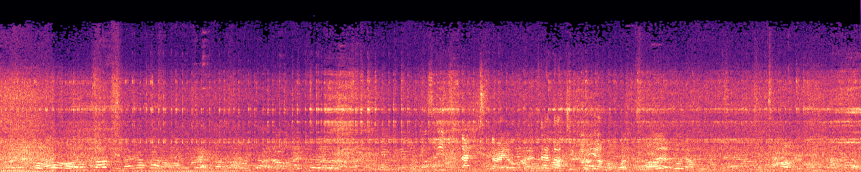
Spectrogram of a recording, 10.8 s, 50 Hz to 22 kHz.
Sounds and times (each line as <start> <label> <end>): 0.0 Walking in the traditional market 10.7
